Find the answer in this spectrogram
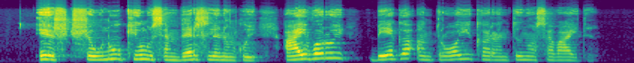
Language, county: Lithuanian, Vilnius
